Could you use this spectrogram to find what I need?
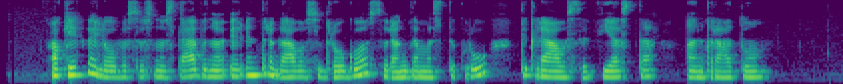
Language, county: Lithuanian, Šiauliai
